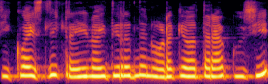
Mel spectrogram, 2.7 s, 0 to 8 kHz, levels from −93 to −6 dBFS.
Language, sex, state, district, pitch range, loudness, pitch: Kannada, female, Karnataka, Chamarajanagar, 285-315 Hz, -12 LUFS, 290 Hz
